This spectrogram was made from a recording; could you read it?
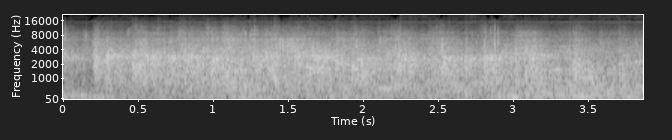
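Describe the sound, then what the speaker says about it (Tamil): An audience breaks into steady, dense applause for a choir at a church jubilee song competition, loud and continuous throughout, with faint crowd murmur beneath. "அவர்களுக்கெல்லாம் ஒரு கைதட்டு கொடுங்க"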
